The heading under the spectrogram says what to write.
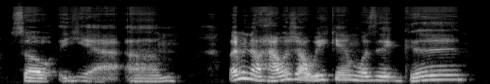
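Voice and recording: Speaking at a slow pace, a woman has a medium pitch, a slightly mellow tone with a slightly husky edge, vocal fry and ordinary pitch variation.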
